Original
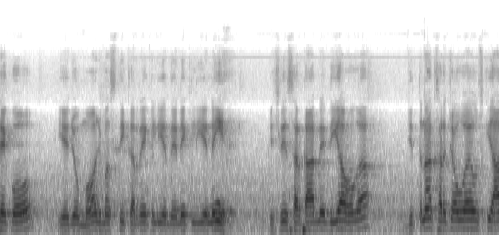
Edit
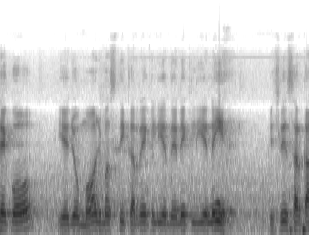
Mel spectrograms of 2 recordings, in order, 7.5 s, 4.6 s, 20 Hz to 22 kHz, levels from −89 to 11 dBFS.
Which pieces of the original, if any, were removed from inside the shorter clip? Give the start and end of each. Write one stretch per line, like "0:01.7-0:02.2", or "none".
none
